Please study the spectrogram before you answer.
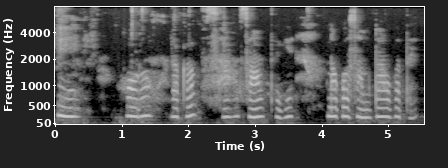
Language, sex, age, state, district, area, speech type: Santali, female, 18-30, West Bengal, Bankura, rural, spontaneous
